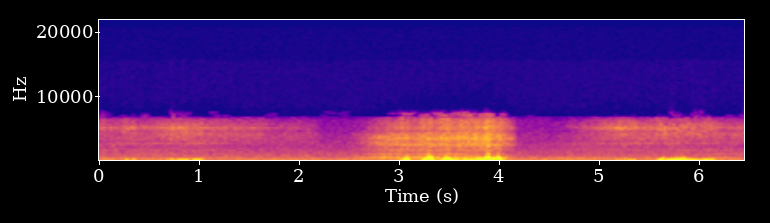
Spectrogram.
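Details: Cat snoring loudly: low rattling snores on each breath over steady background hiss, with one longer, louder noisy breath in the middle; snoring.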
